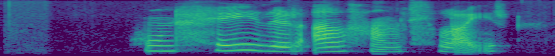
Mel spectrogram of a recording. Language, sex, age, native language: Icelandic, female, 7, Icelandic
